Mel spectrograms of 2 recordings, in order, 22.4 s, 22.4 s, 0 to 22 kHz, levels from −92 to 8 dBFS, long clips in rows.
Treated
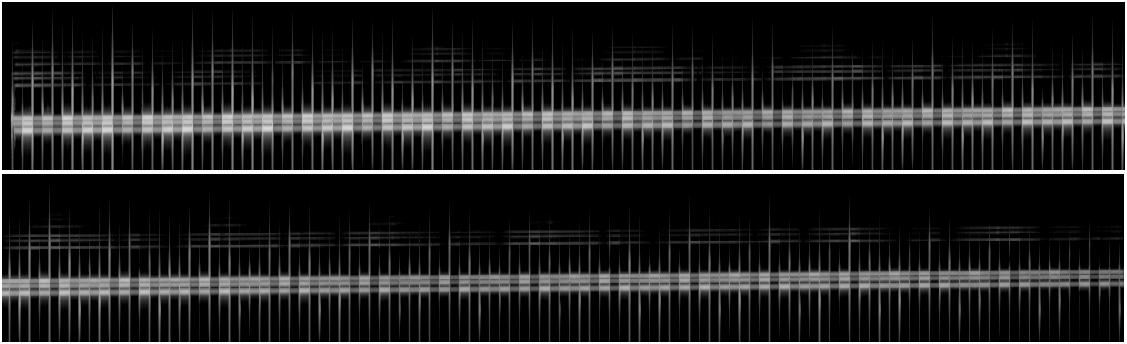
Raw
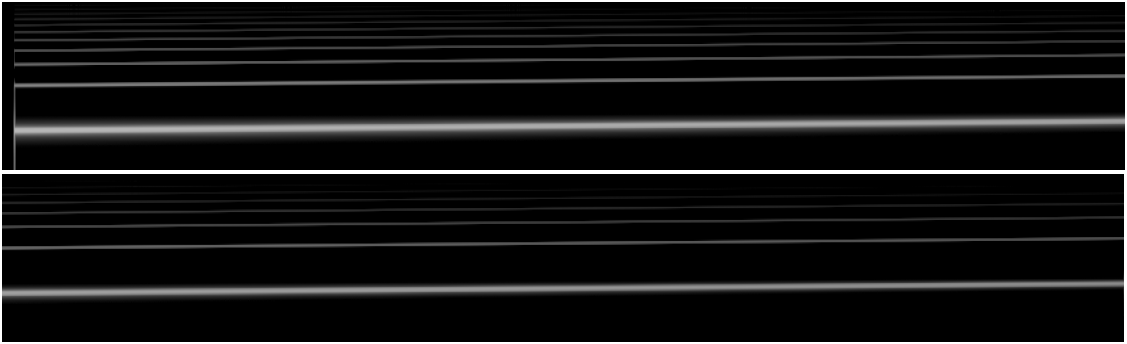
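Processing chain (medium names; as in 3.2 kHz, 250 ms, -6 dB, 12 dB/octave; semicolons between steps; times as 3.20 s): resonances exaggerated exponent 2; resonant high shelf 3.9 kHz +7 dB, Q 1.5; band-stop 3 kHz, Q 5; comb 5 ms, depth 45%; harmony voices +3 st -4 dB, +5 st -2 dB; distance through air 140 m; feedback delay 178 ms, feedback 59%, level -22.5 dB; step-sequenced high-pass 10 Hz 790–4000 Hz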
